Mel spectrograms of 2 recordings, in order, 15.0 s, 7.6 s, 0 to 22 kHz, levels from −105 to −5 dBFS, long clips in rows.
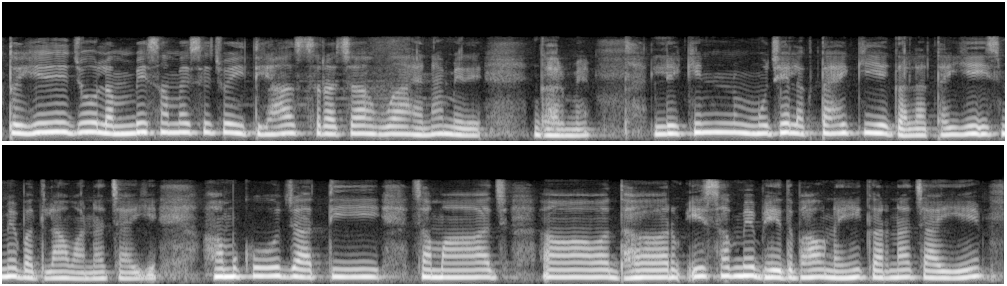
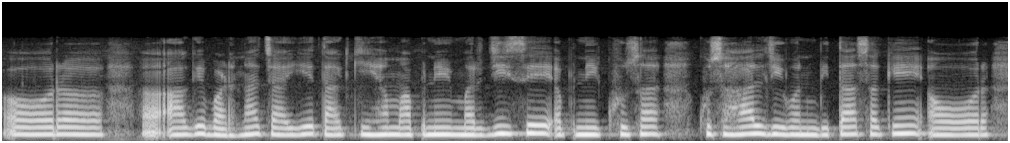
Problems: constant background noise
